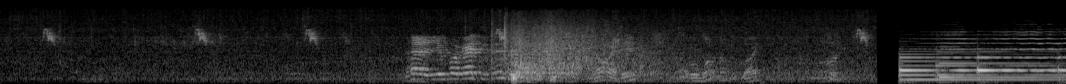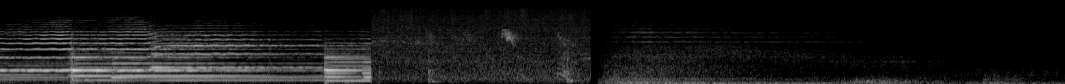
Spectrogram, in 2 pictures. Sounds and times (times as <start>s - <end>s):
Environmental noise: 0.0s - 8.8s, 14.4s - 16.6s
Music: 9.0s - 14.4s, 16.6s - 21.3s.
